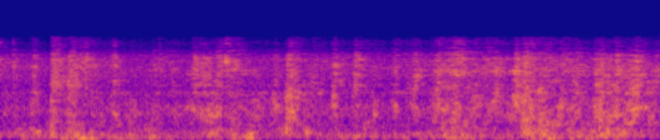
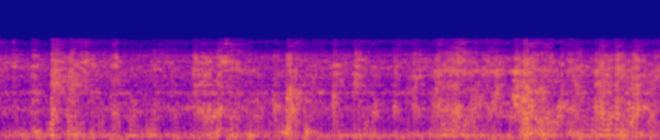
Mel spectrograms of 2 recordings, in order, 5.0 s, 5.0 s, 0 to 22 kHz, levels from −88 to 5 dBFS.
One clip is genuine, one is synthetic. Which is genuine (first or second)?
first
